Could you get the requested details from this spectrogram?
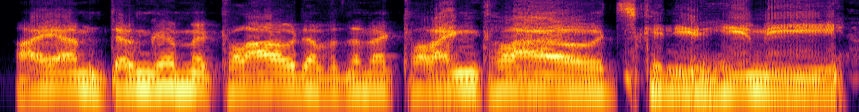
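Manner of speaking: slow, drawn-out attempt at a Scottish accent. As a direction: lay on a Scottish accent, slowly. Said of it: "Have I gotta say it in a Scottish accent?".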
